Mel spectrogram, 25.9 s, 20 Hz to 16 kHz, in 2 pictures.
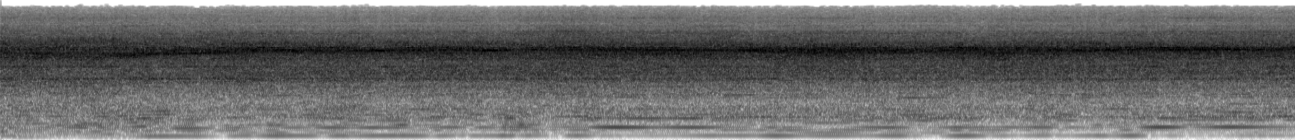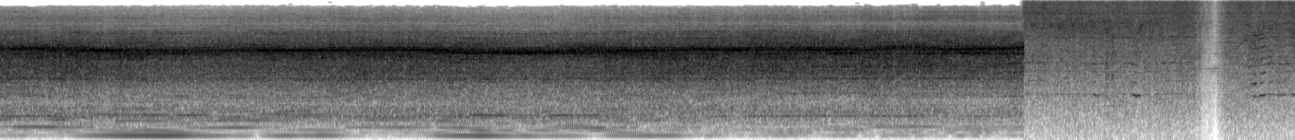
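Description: Handheld electric drum sander running with its abrasive drum against a steel plate, stripping surface rust: a loud, steady high-pitched whine over a lower motor hum. About 23 seconds in, the sound drops abruptly to a quieter, rougher sanding.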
